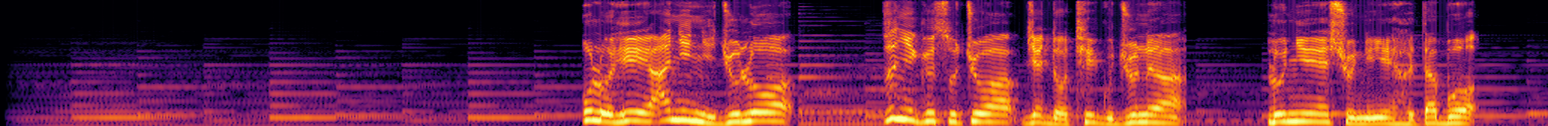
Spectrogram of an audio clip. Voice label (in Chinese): 凉山彝语; 地中海坚革哩; nuosu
